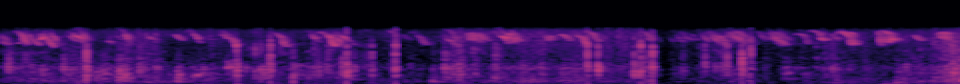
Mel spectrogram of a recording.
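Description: A box full of baby chicks peeping, many short high chirps overlapping without a break, with scattered light taps and clicks.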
